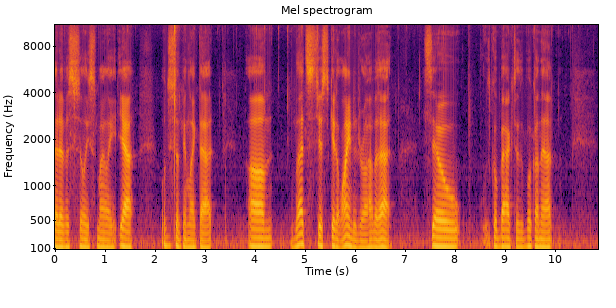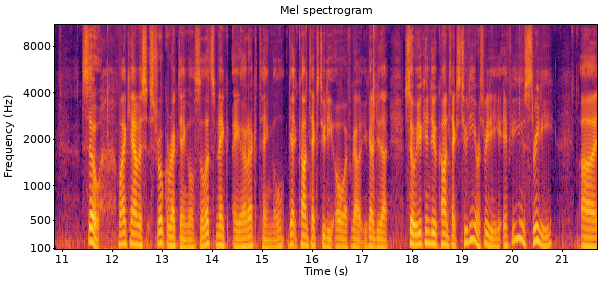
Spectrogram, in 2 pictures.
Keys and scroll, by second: 2.5 super+Tab, 8.5 super+Tab, 8.7 super+Tab.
